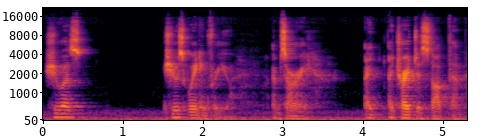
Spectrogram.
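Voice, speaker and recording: A man's voice: on the low side, expressive, normal speed, bright, forceful tone. A man playing a guarded, protective scientist and doctor in an audio drama, speaking with careful, formal restraint. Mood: anxious, protective. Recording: roomy echo, clear background noise.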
